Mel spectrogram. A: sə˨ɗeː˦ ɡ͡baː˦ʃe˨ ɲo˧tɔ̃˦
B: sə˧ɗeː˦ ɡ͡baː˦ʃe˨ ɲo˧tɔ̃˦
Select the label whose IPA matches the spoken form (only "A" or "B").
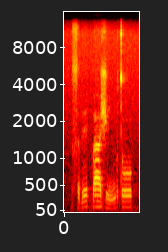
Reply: A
